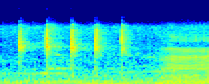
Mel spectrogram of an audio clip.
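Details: A young Javan grey-cheeked bulbul, about a year old and thought to be female, gives five short, shrill notes in quick, even succession, about five a second, followed by a steady background hiss.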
